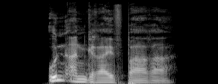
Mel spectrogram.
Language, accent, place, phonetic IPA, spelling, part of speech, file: German, Germany, Berlin, [ˈʊnʔanˌɡʁaɪ̯fbaːʁɐ], unangreifbarer, adjective, De-unangreifbarer.ogg
- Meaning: inflection of unangreifbar: 1. strong/mixed nominative masculine singular 2. strong genitive/dative feminine singular 3. strong genitive plural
